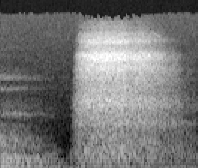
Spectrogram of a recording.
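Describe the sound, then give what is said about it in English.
One slow, deep breath drawn in through the nose. It is soft and airy, swells for about a second and a half, then tapers off, heard alone and faint. “let's take a full breath in.”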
